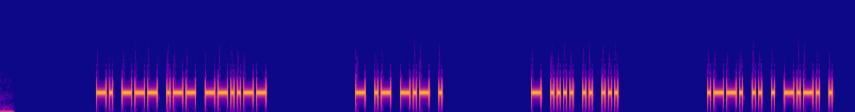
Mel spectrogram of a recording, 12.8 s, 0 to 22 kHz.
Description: Morse code, heard as a keyed tone, about 25 wpm, 700 Hz. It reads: NOW, TAKE THIS PIECE
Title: 4x Word-Spacing - Sentences from Top 400 Words - 25wpm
